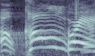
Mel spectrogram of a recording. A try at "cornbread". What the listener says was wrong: There's no R in corn.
